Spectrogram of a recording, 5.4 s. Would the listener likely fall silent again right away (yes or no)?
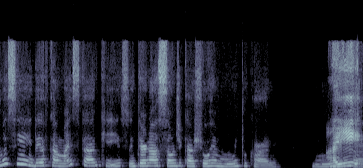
no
